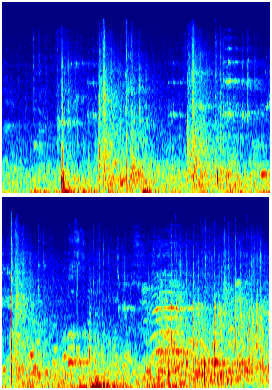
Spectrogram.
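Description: Faint sports-hall ambience: a murmur of background voices broken by a few sharp knocks and smacks. From about six seconds in there are wavering high squeaks and calls.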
